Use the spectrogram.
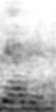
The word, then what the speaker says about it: Villarroel: Yes, and then Villarroel, I'm sure everybody says Villarreal. Villarroel, Yeah. like I did.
